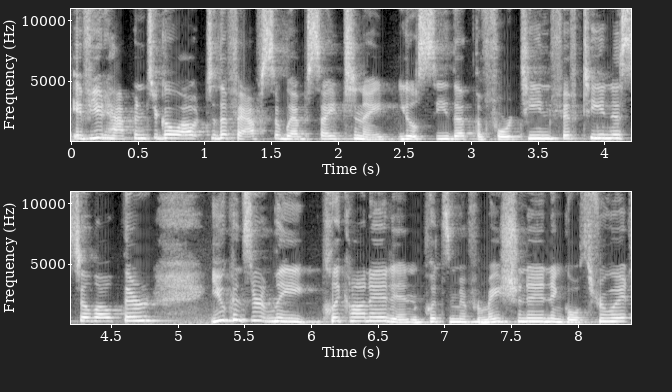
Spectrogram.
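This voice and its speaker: Against noticeable background noise, a woman speaks at a very fast pace with lively intonation. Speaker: financial aid presenter. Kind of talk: informational seminar presentation.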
